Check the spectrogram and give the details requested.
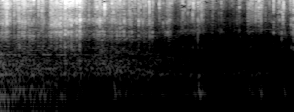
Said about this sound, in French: Et cependant, tandis que je plongeais dans cet escalier de noir cauchemar, je pouvais entendre broyer des os.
